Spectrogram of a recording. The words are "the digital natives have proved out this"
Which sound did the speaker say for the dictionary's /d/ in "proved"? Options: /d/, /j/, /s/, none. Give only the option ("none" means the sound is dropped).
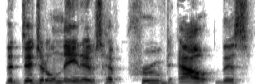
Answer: /d/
